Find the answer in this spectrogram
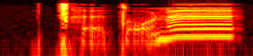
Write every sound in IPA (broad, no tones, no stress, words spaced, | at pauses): ǀʰɛ̰tɔ̰ ɳɛ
